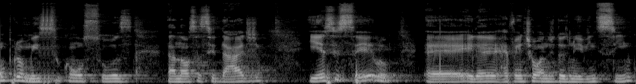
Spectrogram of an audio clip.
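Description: Repeated buffer stutters occur at 0.44–0.52 s, where a short slice plays three times, and at 2.52 and 4.40 s, where one slice plays twice. Each repeat lasts about 40 ms, which fits a 40 ms playback buffer. Identical waveform blocks appear tiled, with vertical seams on the spectrogram at each hard join. No audio seems to be skipped.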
